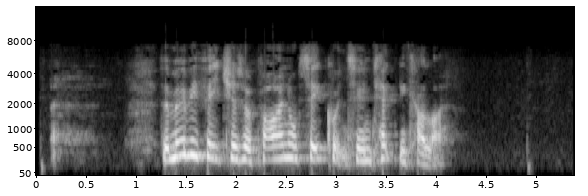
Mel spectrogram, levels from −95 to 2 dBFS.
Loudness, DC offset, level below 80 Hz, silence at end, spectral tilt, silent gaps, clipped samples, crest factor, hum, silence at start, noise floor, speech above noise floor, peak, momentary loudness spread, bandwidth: -13 LUFS; under 0.1%; -62 dBFS; 1.3 s; -5.5 dB/octave; none; under 0.1%; 14 dB; none; 0.15 s; -67 dBFS; 55 dB; 0 dBFS; 14 LU; 7.4 kHz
